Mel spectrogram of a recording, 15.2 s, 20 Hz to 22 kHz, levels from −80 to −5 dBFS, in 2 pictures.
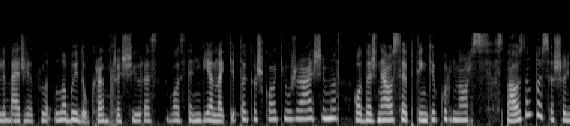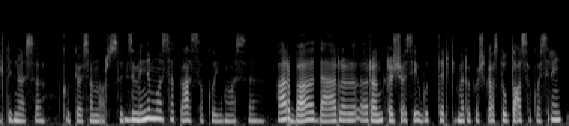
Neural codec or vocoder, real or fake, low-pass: codec, 16 kHz, 2 kbps, FunCodec, trained on Chinese and English, 25 frames a second; fake; 7.2 kHz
